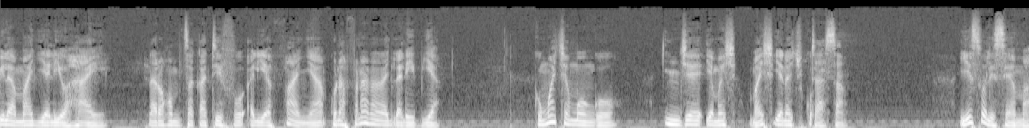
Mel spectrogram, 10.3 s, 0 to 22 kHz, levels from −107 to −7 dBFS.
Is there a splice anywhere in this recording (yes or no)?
yes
